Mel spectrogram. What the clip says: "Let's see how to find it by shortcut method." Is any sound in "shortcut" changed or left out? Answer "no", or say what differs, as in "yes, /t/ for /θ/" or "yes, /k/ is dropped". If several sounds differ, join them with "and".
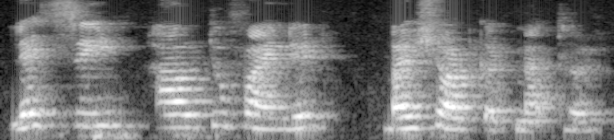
no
